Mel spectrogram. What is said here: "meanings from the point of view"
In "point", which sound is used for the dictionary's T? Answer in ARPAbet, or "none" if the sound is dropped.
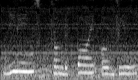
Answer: T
